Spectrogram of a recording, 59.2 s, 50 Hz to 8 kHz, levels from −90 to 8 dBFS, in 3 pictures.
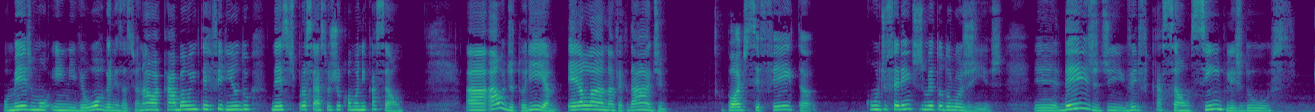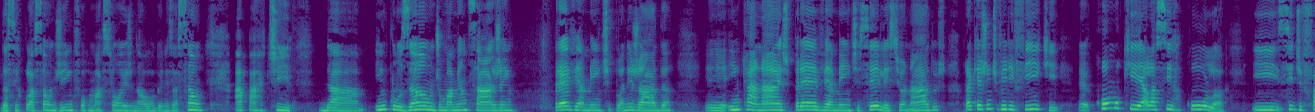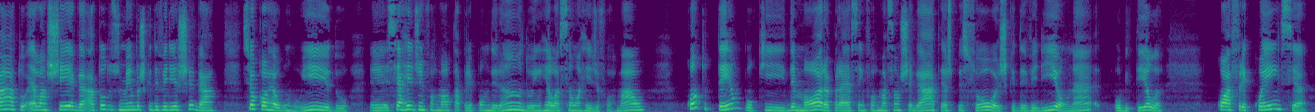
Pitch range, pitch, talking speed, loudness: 190-255 Hz, 220 Hz, 105 wpm, -27 LUFS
